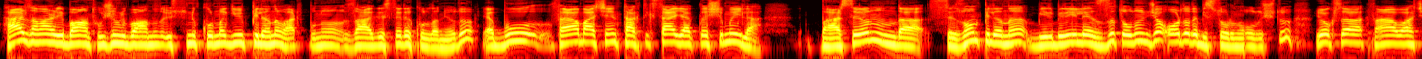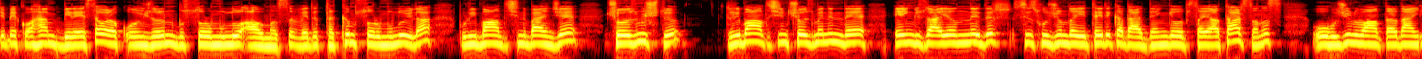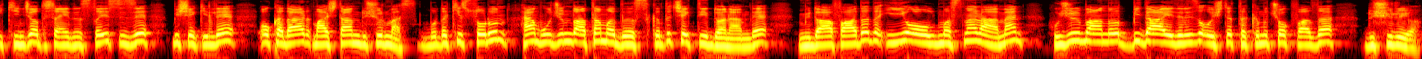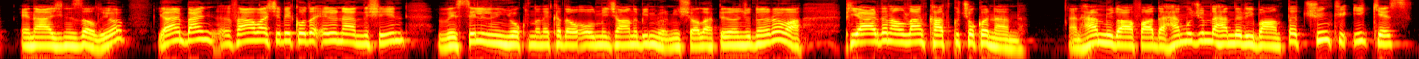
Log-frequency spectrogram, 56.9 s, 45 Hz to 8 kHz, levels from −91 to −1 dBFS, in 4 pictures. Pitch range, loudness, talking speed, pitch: 165-200 Hz, -18 LUFS, 150 wpm, 180 Hz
